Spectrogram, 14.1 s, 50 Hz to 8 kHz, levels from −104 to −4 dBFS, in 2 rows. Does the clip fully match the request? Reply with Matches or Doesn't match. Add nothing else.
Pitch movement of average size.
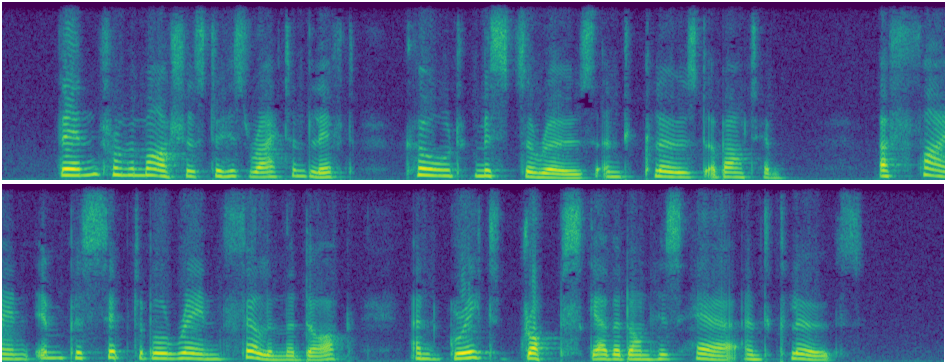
Matches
